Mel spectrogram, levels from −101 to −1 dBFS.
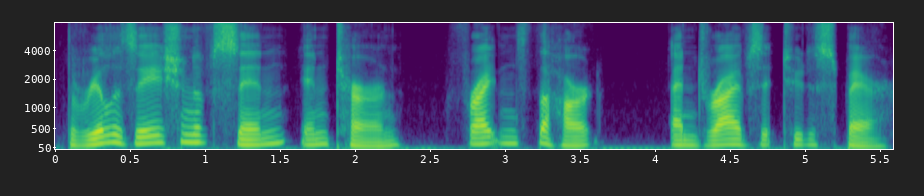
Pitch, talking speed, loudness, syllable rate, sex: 130 Hz, 150 wpm, -21 LUFS, 4.4 syllables/s, male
